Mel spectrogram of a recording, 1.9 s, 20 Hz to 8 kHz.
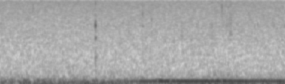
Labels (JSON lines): {"label": "anthrophony, boat engine", "recorder": "SoundTrap 300"}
